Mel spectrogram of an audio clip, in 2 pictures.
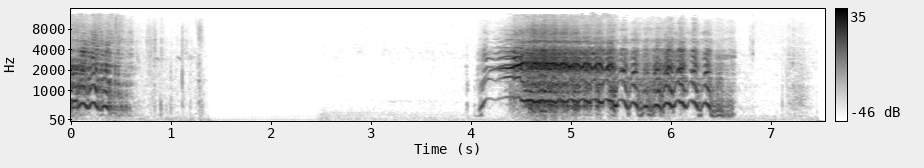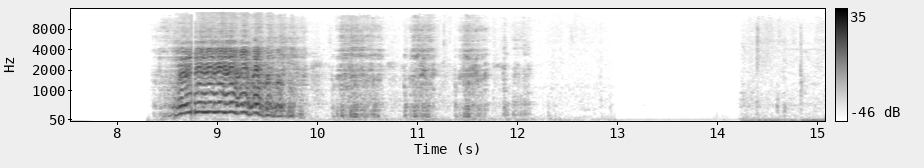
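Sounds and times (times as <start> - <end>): horse neighing: 4.0 - 6.7, 8.4 - 12.2.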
